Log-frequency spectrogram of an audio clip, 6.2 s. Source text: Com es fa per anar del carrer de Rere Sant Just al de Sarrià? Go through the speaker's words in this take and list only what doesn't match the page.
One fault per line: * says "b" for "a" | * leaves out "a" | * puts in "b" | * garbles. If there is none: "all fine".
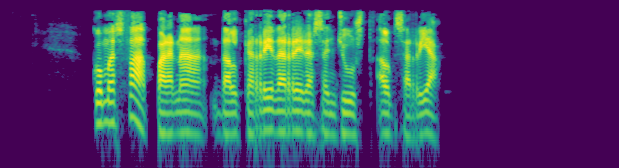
all fine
